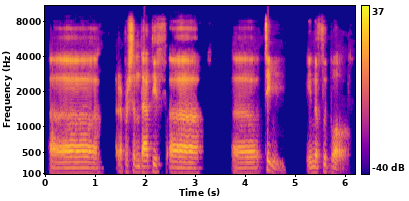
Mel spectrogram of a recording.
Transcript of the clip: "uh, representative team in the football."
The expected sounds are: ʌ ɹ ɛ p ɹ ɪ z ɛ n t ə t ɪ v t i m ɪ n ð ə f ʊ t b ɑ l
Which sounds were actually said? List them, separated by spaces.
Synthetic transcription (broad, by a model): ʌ ɹ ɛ p ɹ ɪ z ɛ n t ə t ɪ f t i m ɪ n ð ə f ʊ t b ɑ l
